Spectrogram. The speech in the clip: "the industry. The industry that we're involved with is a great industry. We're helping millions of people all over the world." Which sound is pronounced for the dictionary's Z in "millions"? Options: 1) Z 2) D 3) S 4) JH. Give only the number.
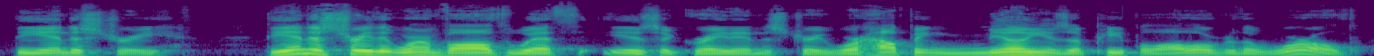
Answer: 1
